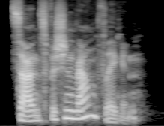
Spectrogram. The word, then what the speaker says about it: Zahnzwischenraumpflegen: The correct pronunciation is Zahnzwischenraumpflegen.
